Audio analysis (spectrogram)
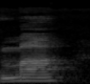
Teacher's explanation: the way that I said Ma I'm using first tone so first tone is from an English speaker's perspective is kind of a sing songy tone it's a little bit higher than we normally speak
